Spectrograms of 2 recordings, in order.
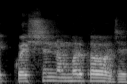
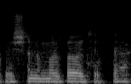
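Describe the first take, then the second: First: Said in the usual way. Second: Asked at a near-whisper level, much softer; very quiet. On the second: Shown as a demonstration. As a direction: drop the voice right down to test the class. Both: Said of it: "હું કેટલું ધીમું બોલું?".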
